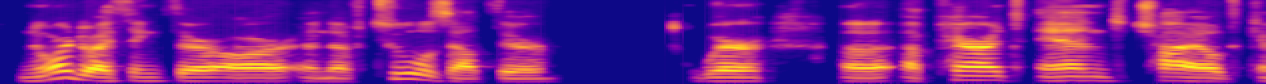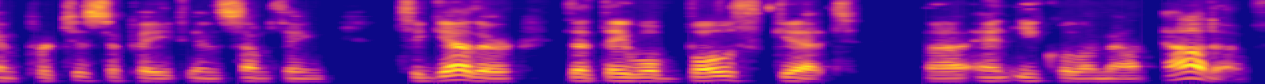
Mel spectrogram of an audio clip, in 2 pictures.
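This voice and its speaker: A man's voice: medium pitch, measured pace, dark tone, no room sound. A middle-aged man, a language teacher, giving an encouraging, conversational webinar presentation with the occasional filler. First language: English.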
